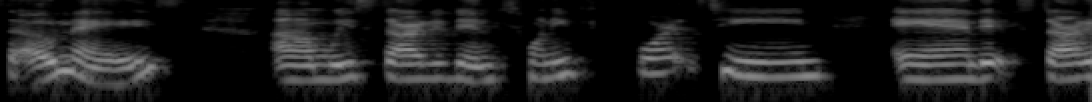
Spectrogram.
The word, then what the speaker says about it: Onays: First of all, the name of my company is Onays. That's how you pronounce it. Onay is my middle name. And don't be afraid to mess that up because I've gotten onesies and all other kinds of things. So it's actually pronounced Onays.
